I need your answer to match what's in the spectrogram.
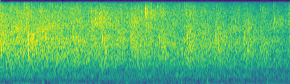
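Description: An audience applauds in encouragement for the Cheonsim Choir after its hymn, a dense, even wash of many hands clapping at a constant level for the full three seconds, with no voices over it.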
